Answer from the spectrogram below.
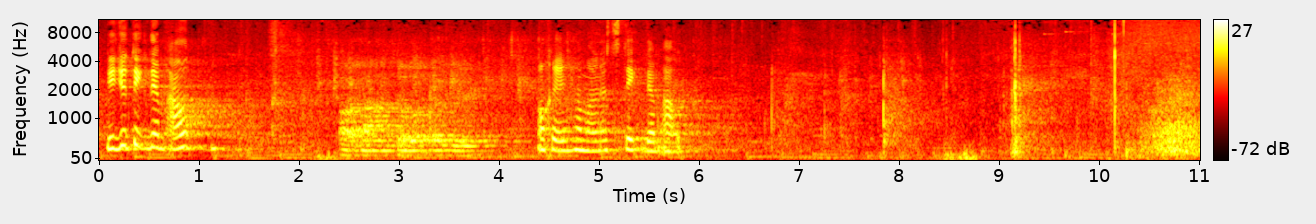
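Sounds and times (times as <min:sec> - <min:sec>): glass door sliding on track: 0:10.1 - 0:11.0.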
